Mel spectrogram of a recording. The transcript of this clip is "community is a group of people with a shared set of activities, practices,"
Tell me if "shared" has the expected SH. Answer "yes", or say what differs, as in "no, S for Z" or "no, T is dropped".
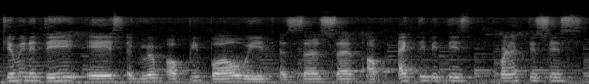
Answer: no, S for SH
